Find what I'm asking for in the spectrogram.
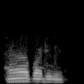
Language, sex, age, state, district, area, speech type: Bengali, male, 18-30, West Bengal, Uttar Dinajpur, rural, conversation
